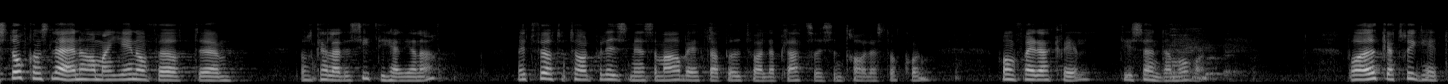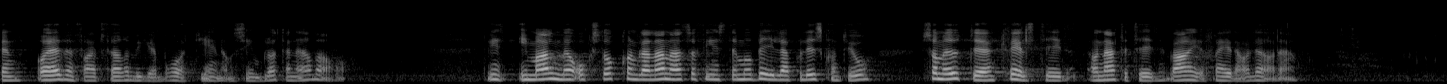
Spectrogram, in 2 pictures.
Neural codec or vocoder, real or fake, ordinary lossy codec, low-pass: none; real; none; 7.2 kHz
